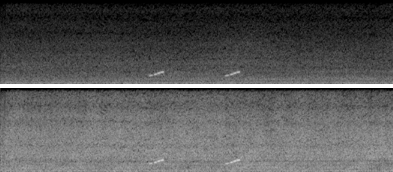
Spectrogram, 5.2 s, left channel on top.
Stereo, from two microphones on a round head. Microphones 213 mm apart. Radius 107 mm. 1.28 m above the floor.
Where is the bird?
85° right.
